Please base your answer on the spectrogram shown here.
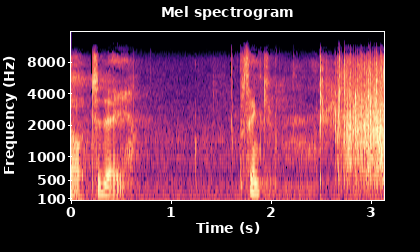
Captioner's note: Applause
